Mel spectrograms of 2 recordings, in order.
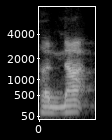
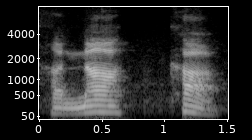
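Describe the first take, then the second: First: The word ends on a consonant sound. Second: The word ends on a vowel sound. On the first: The speaker calls it wrong. "it's not Hanak" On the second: The speaker calls it right. "it's Hanaka"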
